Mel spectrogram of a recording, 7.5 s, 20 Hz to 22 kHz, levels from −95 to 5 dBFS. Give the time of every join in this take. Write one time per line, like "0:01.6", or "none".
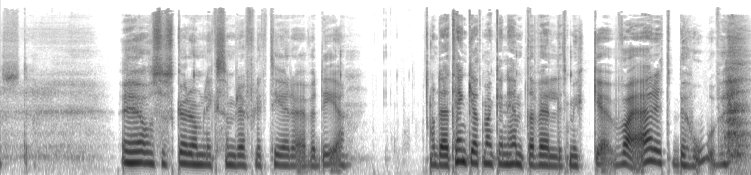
none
